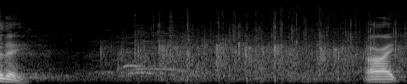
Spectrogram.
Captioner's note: applause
